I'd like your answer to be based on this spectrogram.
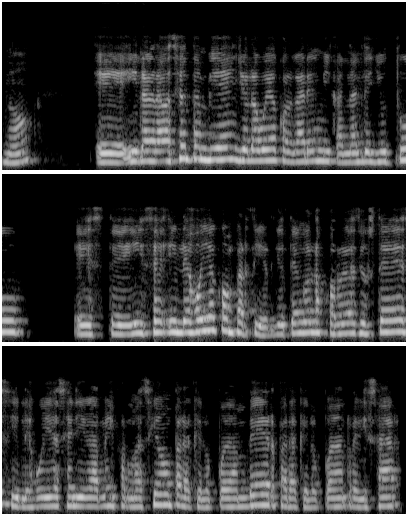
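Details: Adult woman speaking Spanish; ordinary speech.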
